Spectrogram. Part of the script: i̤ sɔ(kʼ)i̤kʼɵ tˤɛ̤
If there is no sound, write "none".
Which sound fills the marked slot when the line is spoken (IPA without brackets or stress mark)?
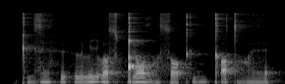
kʼ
